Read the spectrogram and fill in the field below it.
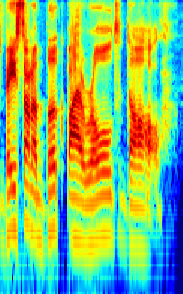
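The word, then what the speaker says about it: Roald Dahl: on a book by rolled doll rolled doll is the way i pronounce it you have to look how it's how it's spelled it's like ronald with no n in there it tells the story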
